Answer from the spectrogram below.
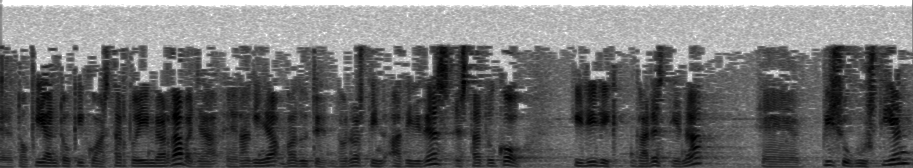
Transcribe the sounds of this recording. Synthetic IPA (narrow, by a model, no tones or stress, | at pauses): t̪o̞kiant̪o̞kiko̞ast̪e̞ɾt̪ue̞ɣimbeaɾðaβajɲae̞ɾaɣ̞iɲaβaðut̪e̞d̪o̞no̞st̪inaðiβiðe̞se̞st̪at̪uko̞ | iɾiɾikɡaɾe̞st̪ie̞na | pisuɣust̪ie̞n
